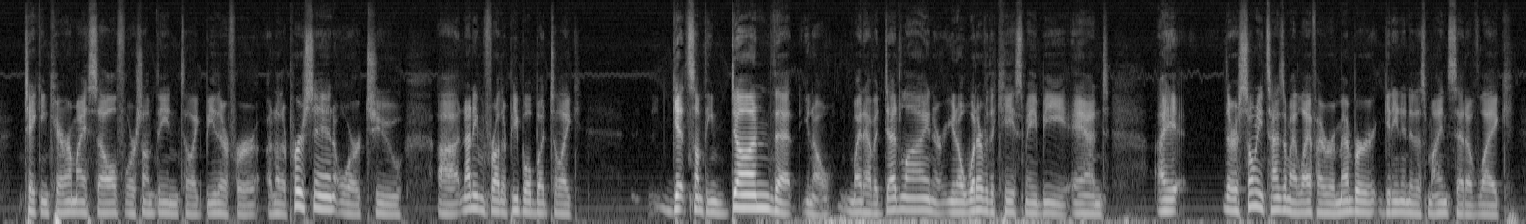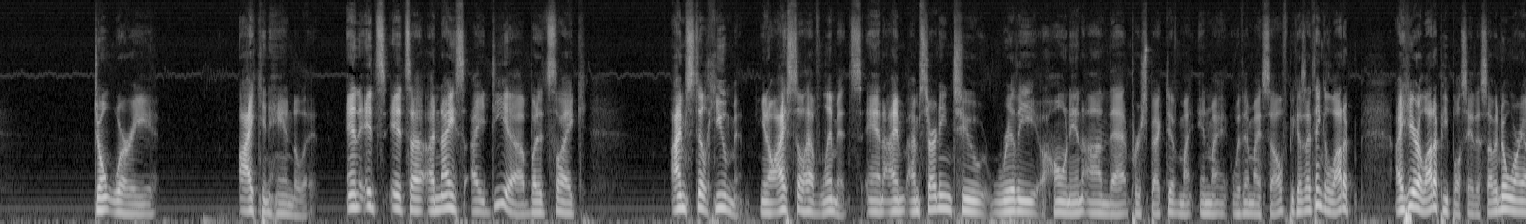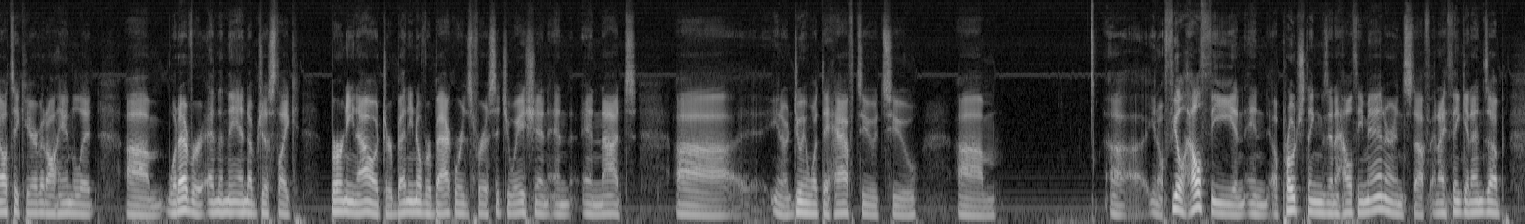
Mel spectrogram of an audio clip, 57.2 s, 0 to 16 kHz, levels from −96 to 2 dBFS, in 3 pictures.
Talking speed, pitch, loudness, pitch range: 185 wpm, 125 Hz, -28 LUFS, 115-145 Hz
